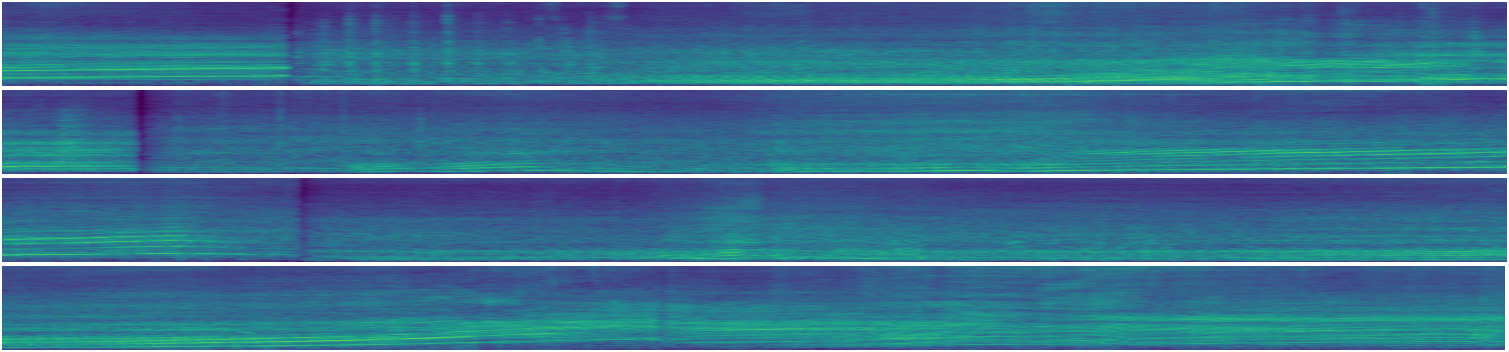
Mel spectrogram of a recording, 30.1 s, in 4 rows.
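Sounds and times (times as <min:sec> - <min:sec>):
car engines accelerating hard: 0:09.1 - 0:16.4, 0:18.2 - 0:30.0.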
